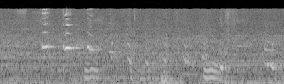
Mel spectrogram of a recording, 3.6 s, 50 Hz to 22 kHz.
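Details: Australian Terrier puppies, 3.5 weeks old, at nap time, giving a few faint, scattered high whimpers and squeaks against a low steady hum indoors.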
